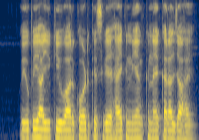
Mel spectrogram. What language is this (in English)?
Magahi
